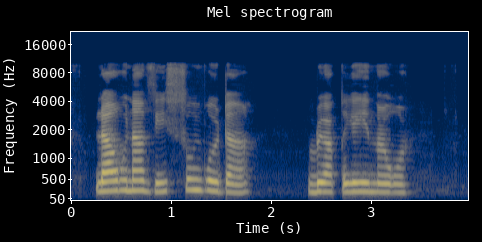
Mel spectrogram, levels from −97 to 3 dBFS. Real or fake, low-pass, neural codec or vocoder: fake; 9.9 kHz; autoencoder, 22.05 kHz, a latent of 192 numbers a frame, VITS, trained on one speaker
